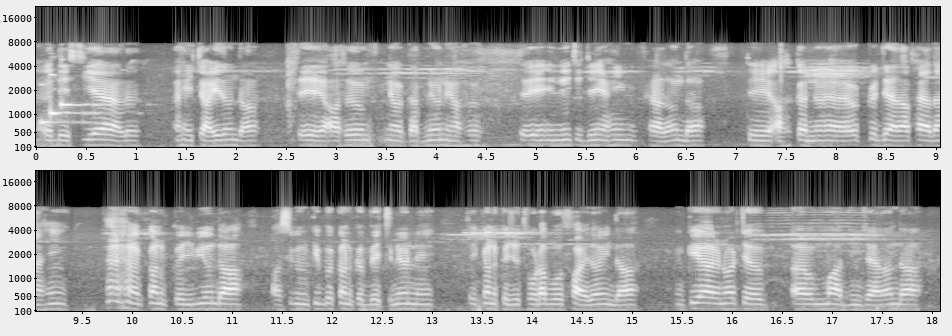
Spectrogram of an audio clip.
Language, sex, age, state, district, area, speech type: Dogri, male, 18-30, Jammu and Kashmir, Samba, rural, spontaneous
